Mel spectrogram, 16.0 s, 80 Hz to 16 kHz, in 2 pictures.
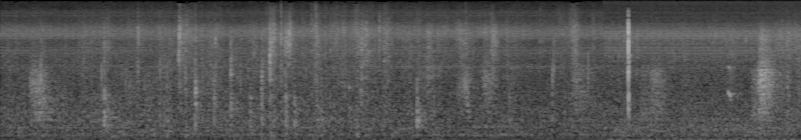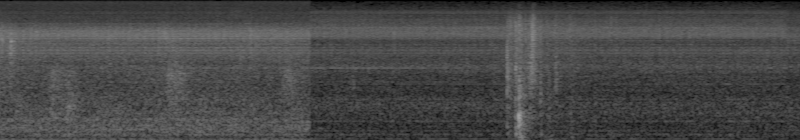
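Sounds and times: puppies scratching: 0.4s - 11.1s.

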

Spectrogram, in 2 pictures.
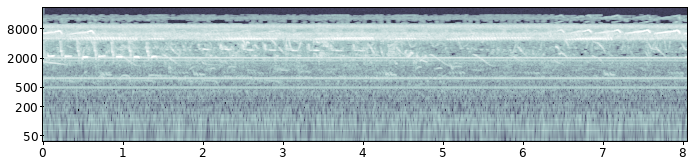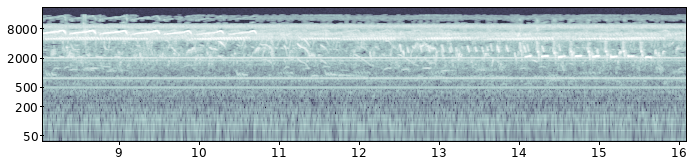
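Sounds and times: insects droning: 0.0s - 16.0s.

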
